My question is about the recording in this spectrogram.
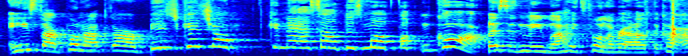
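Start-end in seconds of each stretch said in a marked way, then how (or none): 0.9-3.0 high-pitched mock scolding; angry order. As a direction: order her out, acting outraged. Acted man pulling Rat from car.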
